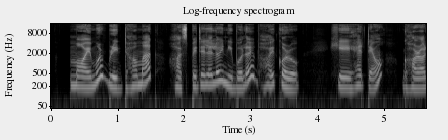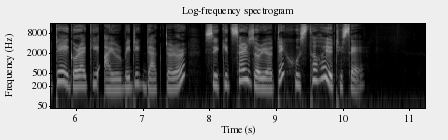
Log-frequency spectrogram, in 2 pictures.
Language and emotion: Assamese, happy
